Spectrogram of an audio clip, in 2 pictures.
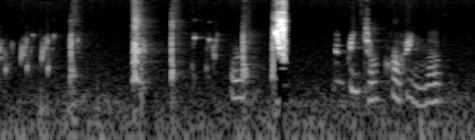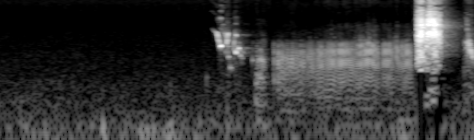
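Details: Pet parakeet talking indoors: a run of short, high squawks and chirps in quick bursts, a sharp loud squeak near two seconds, then a buzzy churring warble ending in a bright shriek.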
